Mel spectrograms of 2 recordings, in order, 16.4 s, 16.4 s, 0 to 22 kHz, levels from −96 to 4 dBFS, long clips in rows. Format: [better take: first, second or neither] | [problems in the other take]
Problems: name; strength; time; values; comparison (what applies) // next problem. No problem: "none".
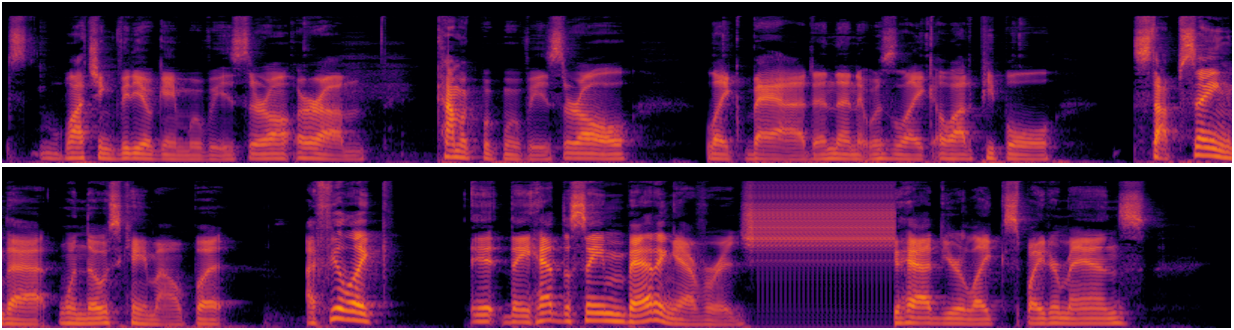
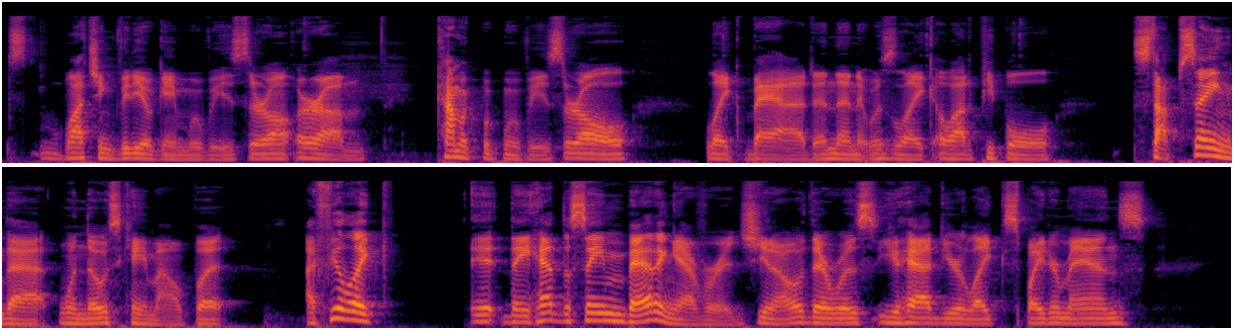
second | audio freezing; at 13 s for 1 s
